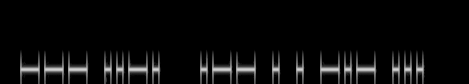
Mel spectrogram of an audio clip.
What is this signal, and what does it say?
Morse code, heard as a keyed tone, about 20 wpm, 700 Hz. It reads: OF WEEKS
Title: Sets of 5 Words Encore2 20wpm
